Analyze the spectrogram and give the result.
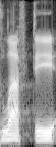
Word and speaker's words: Leftee: But the connection of Big R, it's his name in the band, and mine's Lefty, L-E-F-T-E-E, instead, not the way you usually spell it, because that has to do with golf.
